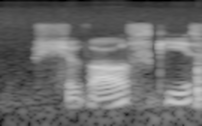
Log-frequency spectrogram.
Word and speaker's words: Przewalski: Here is the Przewalski's horse, I think it's pronounced, or Przewalski.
